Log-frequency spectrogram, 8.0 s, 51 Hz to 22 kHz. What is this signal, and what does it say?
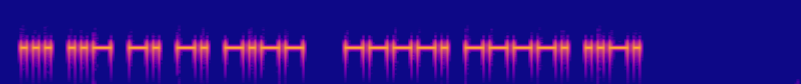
Morse code, heard as a keyed tone, about 20 wpm, 700 Hz. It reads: SUNNY 99F
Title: Speed-Racing Common QSO Phrases Encore - 20wpm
